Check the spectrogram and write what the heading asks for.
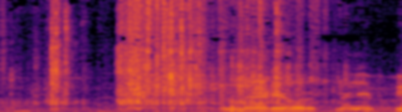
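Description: Clear plastic packaging bag crinkling as a garment is pulled out of it, in one burst about half a second in. A voice talks briefly afterwards.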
